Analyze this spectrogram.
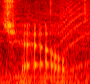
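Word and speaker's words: Chao: I hope I'm pronouncing it right. I'm pretty sure it's pronounced Chow.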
